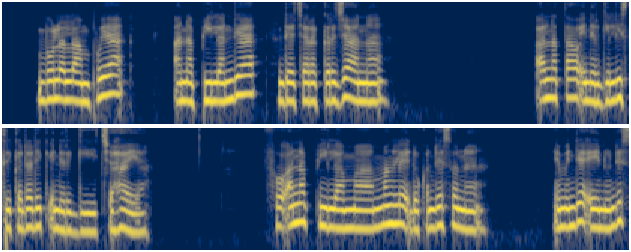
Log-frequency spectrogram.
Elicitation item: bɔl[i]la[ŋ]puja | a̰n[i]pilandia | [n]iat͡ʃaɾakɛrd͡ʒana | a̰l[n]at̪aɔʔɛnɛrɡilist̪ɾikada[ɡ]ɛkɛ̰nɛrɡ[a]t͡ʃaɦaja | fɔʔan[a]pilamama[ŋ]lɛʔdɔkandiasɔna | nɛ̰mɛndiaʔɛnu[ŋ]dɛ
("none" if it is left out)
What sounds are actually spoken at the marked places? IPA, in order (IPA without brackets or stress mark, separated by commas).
a, m, a, d, n, d, i, a, ŋ, n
